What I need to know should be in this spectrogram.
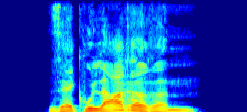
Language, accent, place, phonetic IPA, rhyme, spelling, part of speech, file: German, Germany, Berlin, [zɛkuˈlaːʁəʁəm], -aːʁəʁəm, säkularerem, adjective, De-säkularerem.ogg
- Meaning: strong dative masculine/neuter singular comparative degree of säkular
